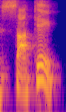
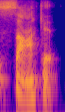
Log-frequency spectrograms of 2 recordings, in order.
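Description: First: The name is said with an Indian accent. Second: The name is said with an American accent.

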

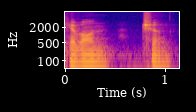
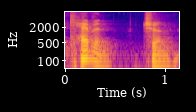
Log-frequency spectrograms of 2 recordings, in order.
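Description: First: The first name sounds like Kevon. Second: The first name sounds like Kevin. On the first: The speaker calls it right. "It's spelled K-E-V-O-N, not K-E-V-I-N" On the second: The speaker calls it wrong. "did I accidentally slip and say"

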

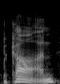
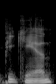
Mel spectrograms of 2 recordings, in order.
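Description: First: It is said the South Louisiana way. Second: It is said the South Georgia way.

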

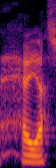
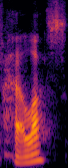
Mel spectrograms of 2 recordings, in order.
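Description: First: The double L sounds like a Y. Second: The double L sounds like an L. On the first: The speaker calls it wrong. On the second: The speaker calls it right.

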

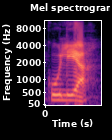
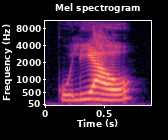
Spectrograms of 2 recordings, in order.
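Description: First: The word is cut short at the end. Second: The word ends with a full final vowel. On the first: "nosotros lo cortamos en el culiá" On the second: "los chilenos tienen una versión del insulto que es culiao"

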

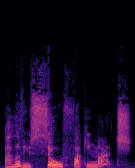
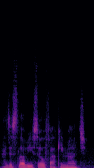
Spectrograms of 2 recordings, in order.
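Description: First: It is said with strong, intense energy. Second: It is said in a soft, subdued tone. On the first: The speaker calls it right. "needs to have an intensity" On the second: The speaker calls it wrong. "I'm not going to say that in a tone that's like"

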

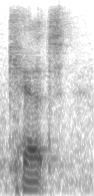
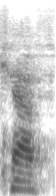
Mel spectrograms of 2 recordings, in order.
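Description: First: The word ends with a t sound. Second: The word ends with an f sound. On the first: The speaker calls it wrong. "or Ket, which somewhat resembles the name of a real drug" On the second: The speaker calls it right. "it is Kef"

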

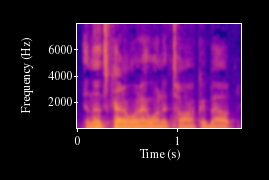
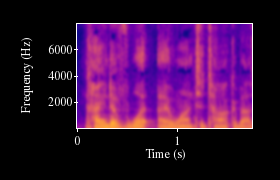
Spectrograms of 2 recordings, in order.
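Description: First: Words run together in relaxed Philly speech. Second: Each word is said clearly and carefully.

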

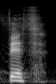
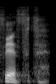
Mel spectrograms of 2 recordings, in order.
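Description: First: The f sound before the th is dropped. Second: The f sound before the th is pronounced. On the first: The speaker calls it wrong. "It's not" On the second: The speaker calls it right. "With an F. Two Fs in 5th"

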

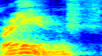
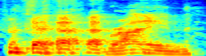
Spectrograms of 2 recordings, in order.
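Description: First: The vowel sounds like 'ay', as in 'rain'. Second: The vowel sounds like 'eye', as in 'line'. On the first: The speaker calls it wrong. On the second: The speaker calls it right.

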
